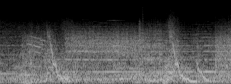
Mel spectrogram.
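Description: Sci-fi TV soundtrack: music with laser blaster sound effects, a few sharp zaps falling quickly in pitch.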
